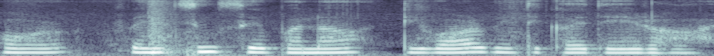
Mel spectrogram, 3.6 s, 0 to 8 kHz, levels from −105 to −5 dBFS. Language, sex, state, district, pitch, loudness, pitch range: Hindi, male, Arunachal Pradesh, Papum Pare, 215 Hz, -15 LUFS, 200-220 Hz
